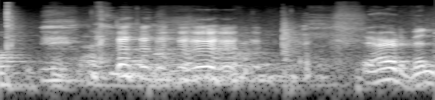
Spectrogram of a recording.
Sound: chuckling

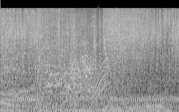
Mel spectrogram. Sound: grunting

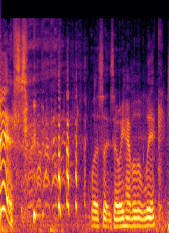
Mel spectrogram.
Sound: laughing

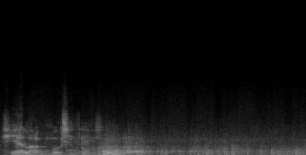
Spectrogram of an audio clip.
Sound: thunder

